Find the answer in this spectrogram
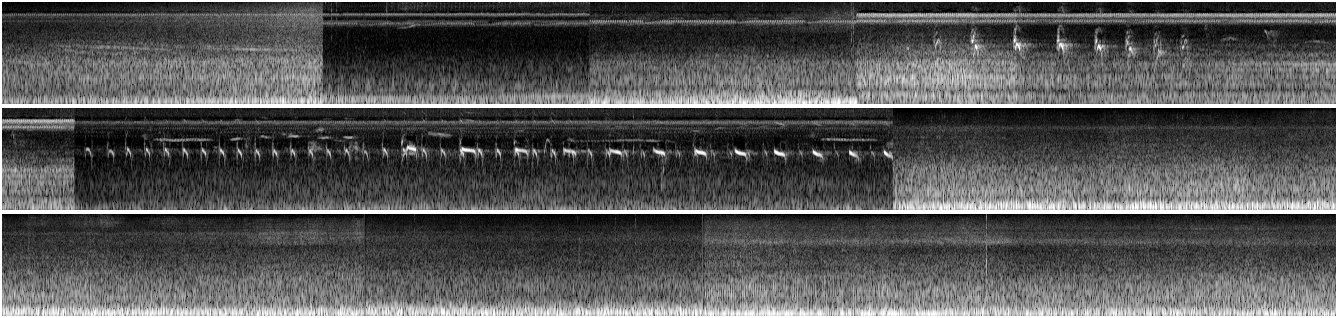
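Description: Outdoor ambience with birds calling, including a fast run of sharp repeated chirps, about four a second, in the middle. This gives way to a steady low rumble for the second half.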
